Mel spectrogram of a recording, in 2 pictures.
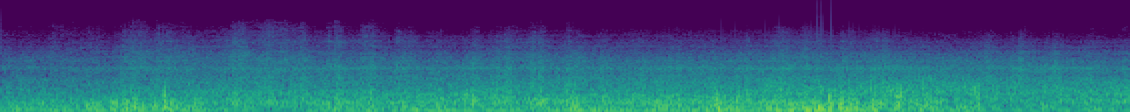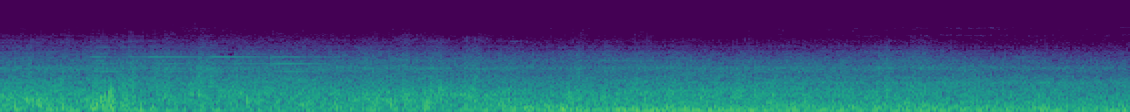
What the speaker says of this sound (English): Bye-bye westbound BNSF manifest.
